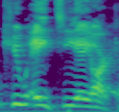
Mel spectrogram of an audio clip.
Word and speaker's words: Qatar: Q Q A T A R.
